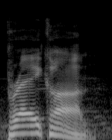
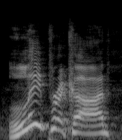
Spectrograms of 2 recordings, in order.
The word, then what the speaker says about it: Precon: Lee Precon. Leprechaun? Your parents had a right cruel sense of humor, didn't they? – Not leprechaun, you jackass. – It's pronounced precon. It's French.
